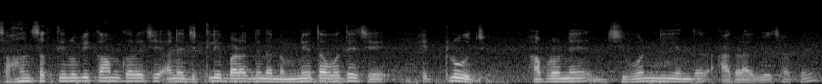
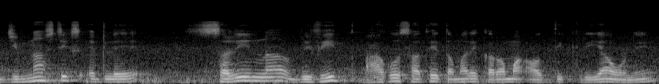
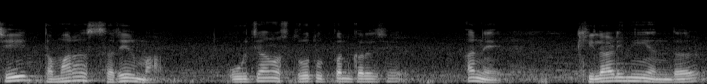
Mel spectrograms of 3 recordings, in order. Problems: none marked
